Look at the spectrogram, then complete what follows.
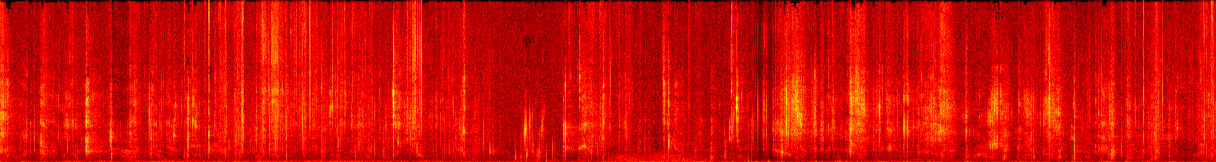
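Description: Close-miked biting and chewing of a crumb-crusted bread bun with a soft filling: crisp crunching with many small crackly clicks, repeated bites and chews throughout.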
